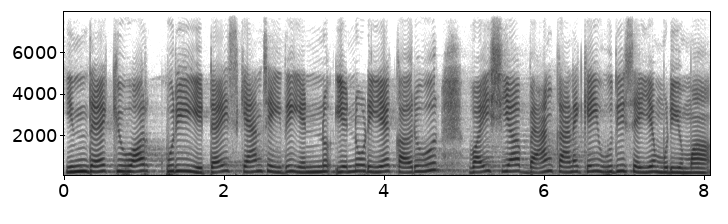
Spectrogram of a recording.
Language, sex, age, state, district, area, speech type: Tamil, female, 18-30, Tamil Nadu, Cuddalore, rural, read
